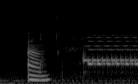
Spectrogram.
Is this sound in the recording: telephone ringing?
yes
